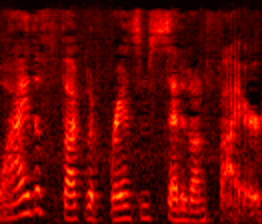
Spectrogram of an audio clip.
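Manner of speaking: plain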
